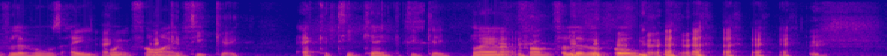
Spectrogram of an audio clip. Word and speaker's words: Ekitike: You know, Atiki, or however you say his name for Liverpool, was 8.5. Ekitike.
